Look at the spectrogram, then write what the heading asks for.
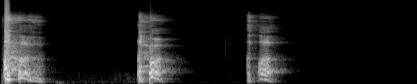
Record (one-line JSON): {"cough_length": "4.2 s", "cough_amplitude": 26028, "cough_signal_mean_std_ratio": 0.32, "survey_phase": "beta (2021-08-13 to 2022-03-07)", "age": "65+", "gender": "Male", "wearing_mask": "No", "symptom_none": true, "smoker_status": "Never smoked", "respiratory_condition_asthma": false, "respiratory_condition_other": false, "recruitment_source": "REACT", "submission_delay": "2 days", "covid_test_result": "Negative", "covid_test_method": "RT-qPCR", "influenza_a_test_result": "Negative", "influenza_b_test_result": "Negative"}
